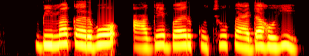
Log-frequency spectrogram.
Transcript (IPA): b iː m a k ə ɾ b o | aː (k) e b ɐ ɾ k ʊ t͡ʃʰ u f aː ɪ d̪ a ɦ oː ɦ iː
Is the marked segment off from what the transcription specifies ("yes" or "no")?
yes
